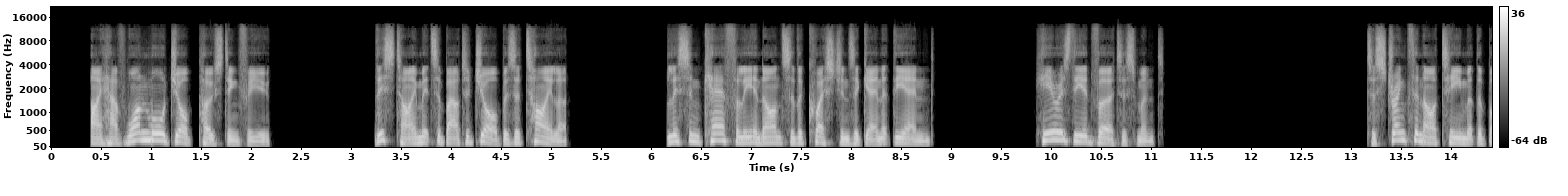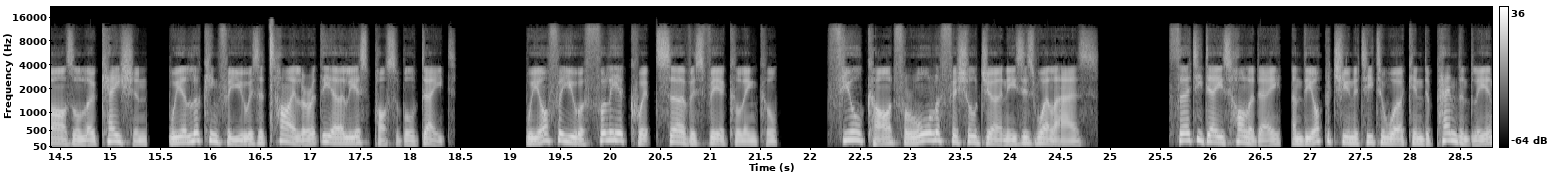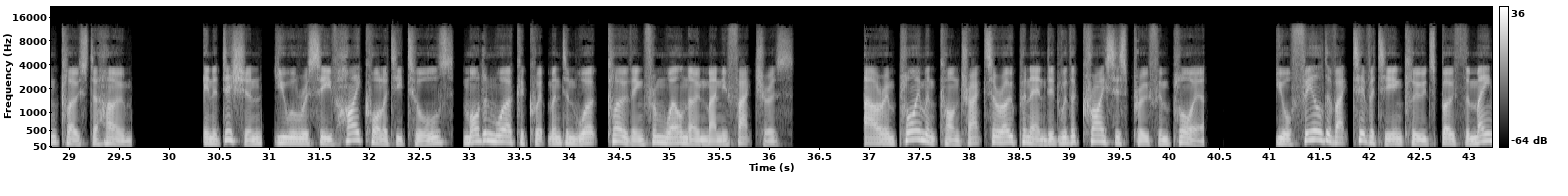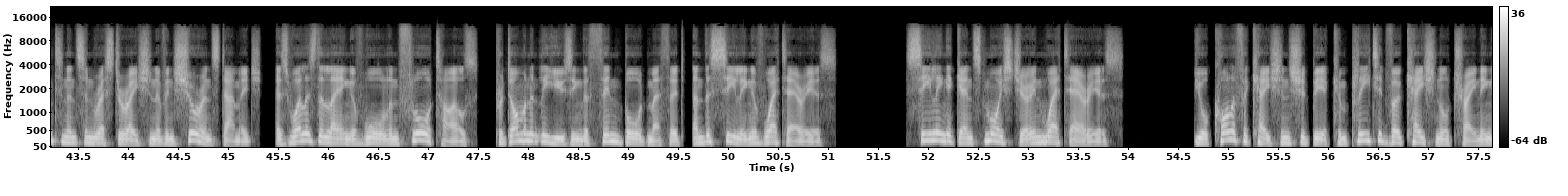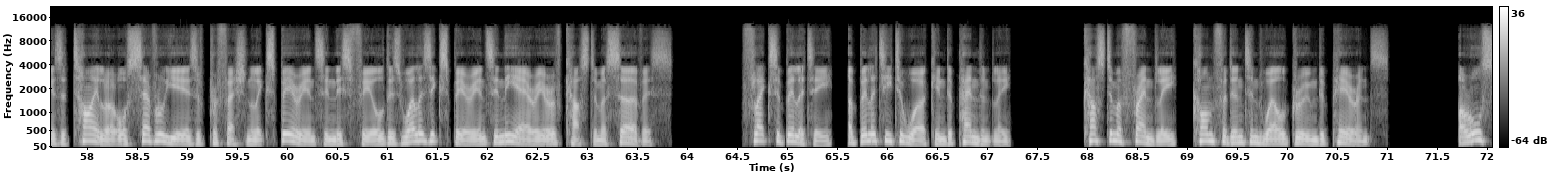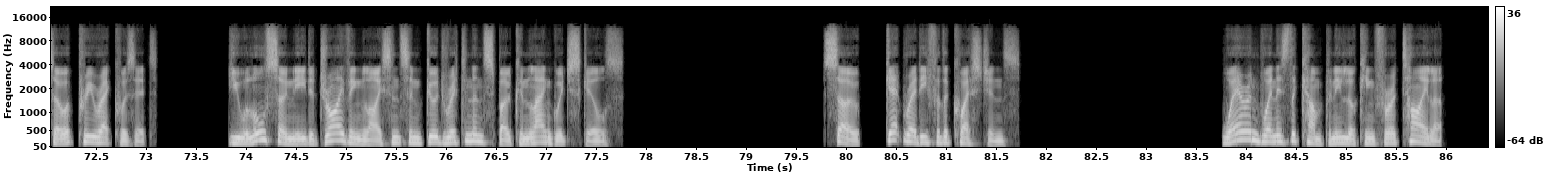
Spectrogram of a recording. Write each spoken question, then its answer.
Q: Where and when is the company looking for a tiler?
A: Response. The company is looking for a tiler at the Basel location with immediate effect.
